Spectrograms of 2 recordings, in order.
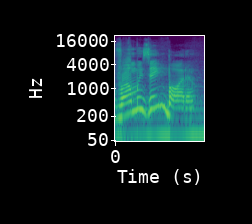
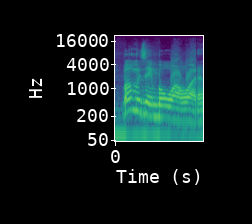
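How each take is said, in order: First: It is said as one fused word. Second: It is said as three separate words. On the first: The speaker calls it right. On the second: The speaker calls it wrong.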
